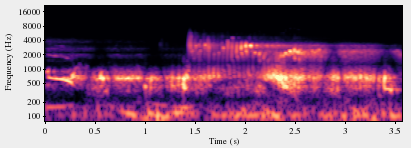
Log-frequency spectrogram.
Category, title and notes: Soundscapes > Synthetic / Artificial
LFO Birdsong 65
massive, Birdsong, LFO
